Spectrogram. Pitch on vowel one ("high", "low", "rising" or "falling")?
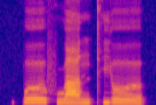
high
